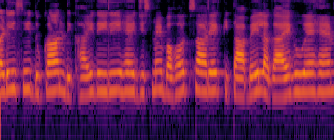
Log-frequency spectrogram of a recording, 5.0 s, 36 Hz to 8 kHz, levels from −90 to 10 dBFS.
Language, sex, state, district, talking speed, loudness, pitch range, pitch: Hindi, female, Bihar, East Champaran, 165 wpm, -24 LUFS, 220-245 Hz, 235 Hz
